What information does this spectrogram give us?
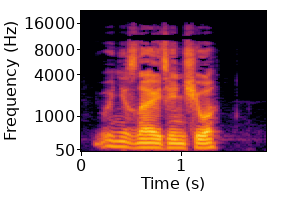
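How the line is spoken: Through clenched teeth. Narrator (Russian): процедила Лера

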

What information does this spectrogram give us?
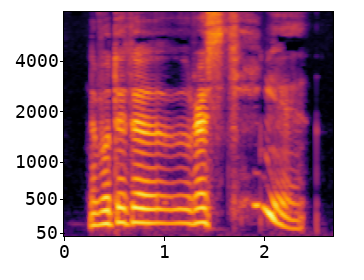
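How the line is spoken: Disappointed drawl. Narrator (Russian): разочарованно протянула Лола

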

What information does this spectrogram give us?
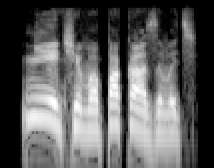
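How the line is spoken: Snide female explanation. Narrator (Russian): ехидно пояснила Лиза

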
